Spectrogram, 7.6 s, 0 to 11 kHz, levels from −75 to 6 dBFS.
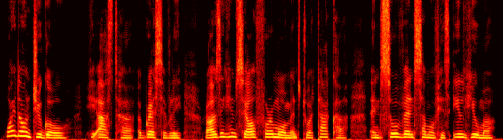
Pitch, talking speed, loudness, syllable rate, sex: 225 Hz, 190 wpm, -17 LUFS, 5.4 syllables/s, female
